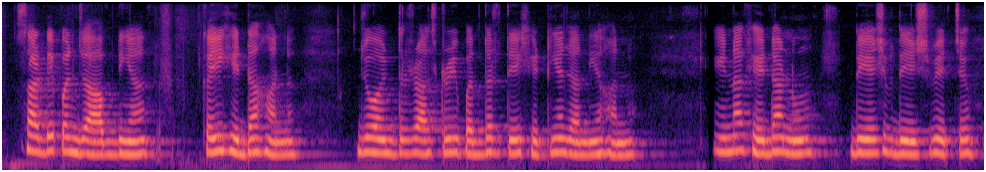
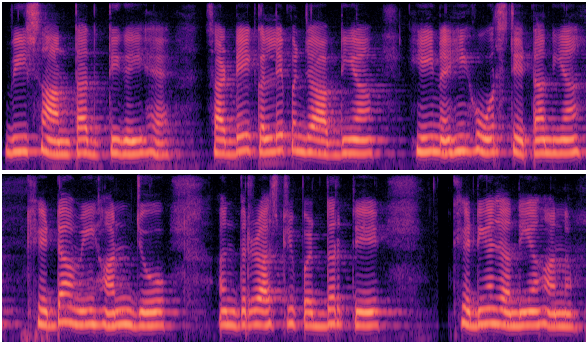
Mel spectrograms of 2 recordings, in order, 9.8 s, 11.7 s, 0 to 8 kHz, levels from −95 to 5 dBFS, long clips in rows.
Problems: background sounds at intervals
